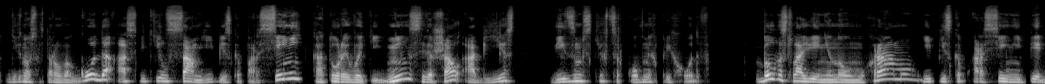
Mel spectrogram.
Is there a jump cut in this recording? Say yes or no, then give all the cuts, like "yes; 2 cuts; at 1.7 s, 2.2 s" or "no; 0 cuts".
no; 0 cuts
